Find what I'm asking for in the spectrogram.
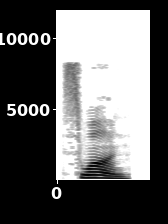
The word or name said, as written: Swann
